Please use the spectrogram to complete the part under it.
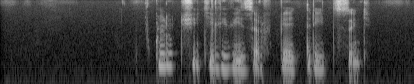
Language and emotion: Russian, sad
